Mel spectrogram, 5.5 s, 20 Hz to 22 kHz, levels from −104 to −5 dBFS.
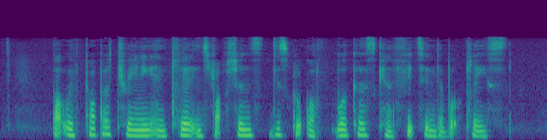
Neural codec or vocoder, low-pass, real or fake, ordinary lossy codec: autoencoder, 48 kHz, 32 numbers a frame, DAC-VAE, trained on Japanese speech; 7.2 kHz; fake; AAC, 48 kbps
